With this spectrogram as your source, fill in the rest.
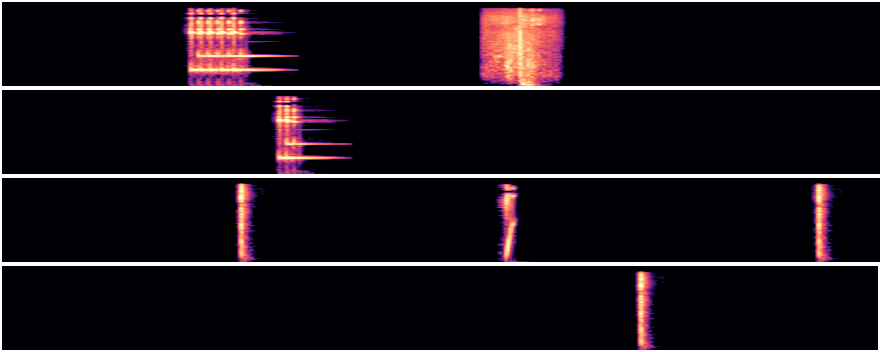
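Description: Short game interface clicks and chimes sound now and then.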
